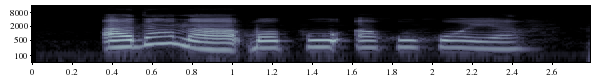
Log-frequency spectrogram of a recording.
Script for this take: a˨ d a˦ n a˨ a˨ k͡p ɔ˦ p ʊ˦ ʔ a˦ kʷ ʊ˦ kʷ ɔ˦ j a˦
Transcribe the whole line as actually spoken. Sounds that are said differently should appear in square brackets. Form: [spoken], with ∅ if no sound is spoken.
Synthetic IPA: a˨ d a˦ n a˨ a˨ k͡p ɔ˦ p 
